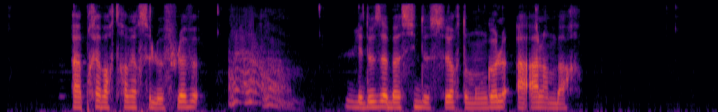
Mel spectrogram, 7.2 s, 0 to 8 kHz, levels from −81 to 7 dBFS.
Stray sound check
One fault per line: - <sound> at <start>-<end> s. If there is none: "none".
- throat clearing at 2.3-3.1 s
